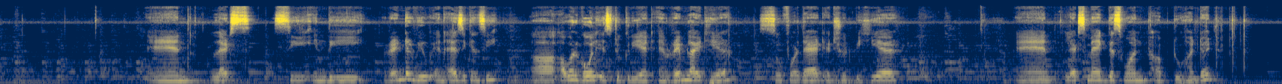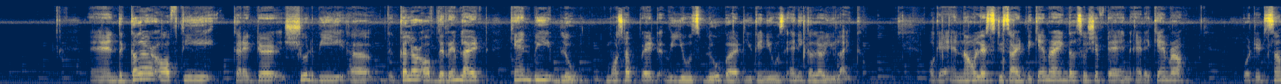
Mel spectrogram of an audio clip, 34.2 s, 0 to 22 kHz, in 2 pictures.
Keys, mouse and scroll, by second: 4.6 click, 5.3 middle click, 5.6 scroll down 1, 5.9 middle click, 6.3-7.0 scroll up 1, 7.0 scroll down 1, 7.3 middle click, 9.8 1, 10.3 g, 11.2 click, 11.5 middle click, 14.3 click, 19.7-21.8 drag, 21.8 middle click, 25.1 middle click, 25.4-26.1 scroll up 1, 26.1 click, 26.6-27.0 scroll down 1, 27.0 click, 27.6 middle click, 27.8 1, 28.4 middle click, 29.8 z, 30.1-30.5 shift+middle drag, 30.7 shift+a, 32.3 click, 32.6 middle click, 33.1 shift+middle click, 33.5 middle click.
